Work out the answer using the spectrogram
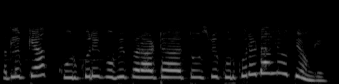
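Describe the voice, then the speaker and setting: A woman's voice: very high voice, expressive, quick pace, pitched above the performer's own voice. A woman voicing a naive, literal-minded young bride who talks in a sweet, innocent, chatty way in a cartoon story. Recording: slightly dull audio with background music.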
